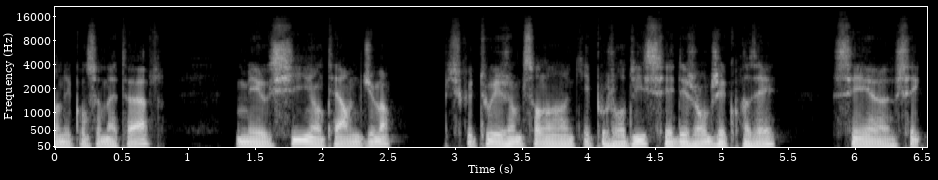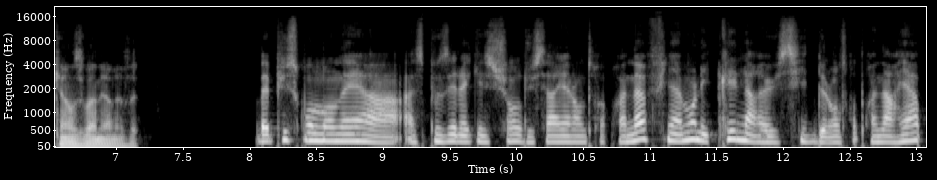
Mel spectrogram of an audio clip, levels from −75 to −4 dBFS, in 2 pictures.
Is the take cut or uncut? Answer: uncut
